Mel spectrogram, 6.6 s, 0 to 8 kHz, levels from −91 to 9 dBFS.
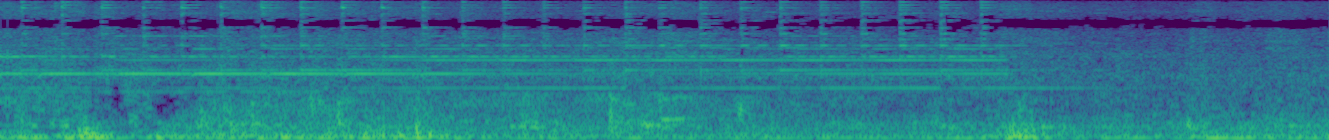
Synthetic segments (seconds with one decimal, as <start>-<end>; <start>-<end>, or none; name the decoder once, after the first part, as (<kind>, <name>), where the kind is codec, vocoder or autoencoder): none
